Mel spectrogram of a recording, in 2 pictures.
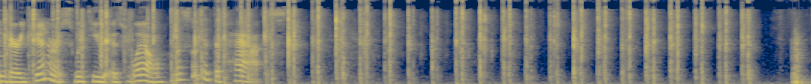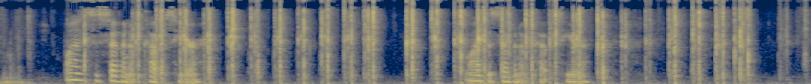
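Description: Playing cards are shuffled with quick, crisp flicks.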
